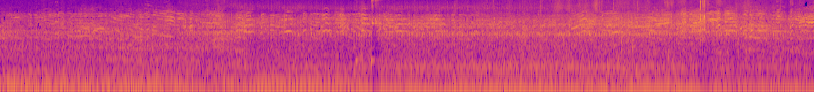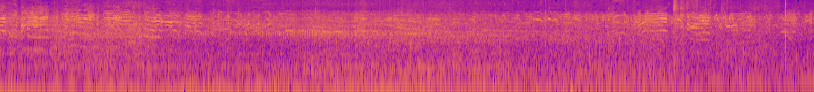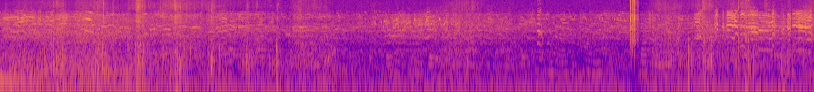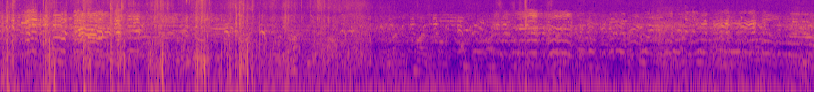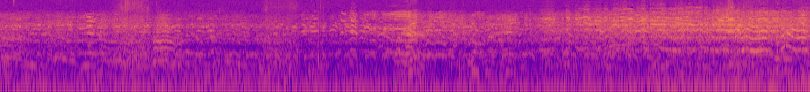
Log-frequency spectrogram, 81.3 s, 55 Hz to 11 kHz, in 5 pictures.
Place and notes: Pyramiden is a russian mining town which once had a population of over 1,000 inhabitants, [1] but was abandoned on 10 January 1998 by its owner, the state-owned Russian company Arktikugol Trust. It is now a ghost town. Within the buildings, things remain largely as they were when the settlement was abandoned in a hurry. The place is about to re-open as a turist attraction. I went on a boat trip to Pyramiden and because the danger of polar bears, I had to stick to the group and there were no time for recordings. These recordings are from outside the Wodka bar at the Hotel, where thousends of Kittiwakes had sqatted one of the abandonned buildings.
